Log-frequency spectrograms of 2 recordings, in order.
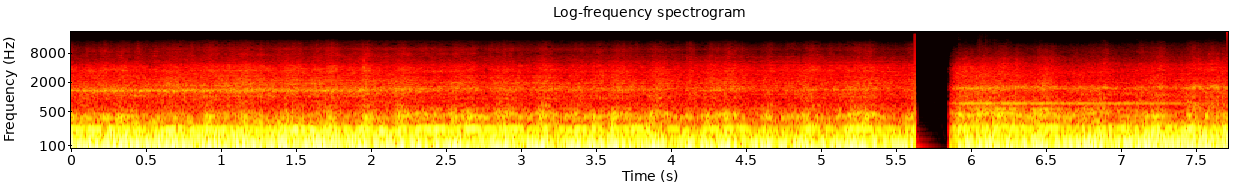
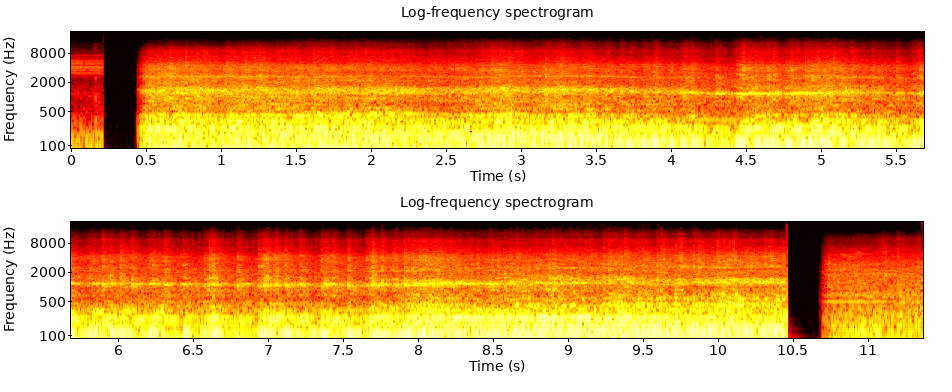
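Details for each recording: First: Twin-turbo Mustang Cobra: deep heavy idle pulsing unevenly, idling well after a rev then degrading; owner sees the IAC valve open, mixture go lean and vacuum drop, cause unconfirmed. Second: Twin-turbo Mustang Cobra with IAC valve stuck wide open, its feed hose snapped shut: steady, even low rumble at settled idle with no hunting or surging; normal idle with IAC line closed off.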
